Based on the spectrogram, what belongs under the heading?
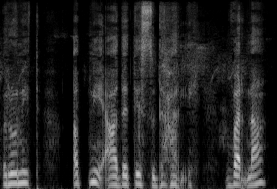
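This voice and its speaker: A man's voice: a little high, measured pace, slightly rough, no room sound. A man voicing a strict, middle-aged traditional father who scolds his son in a cartoon story. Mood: scolding. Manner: scolding, stern. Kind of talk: cartoon voice acting.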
